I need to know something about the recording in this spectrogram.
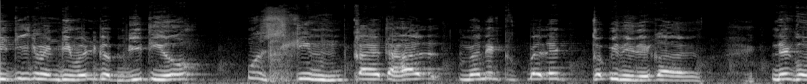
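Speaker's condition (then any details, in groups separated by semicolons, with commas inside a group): Cerebral palsy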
